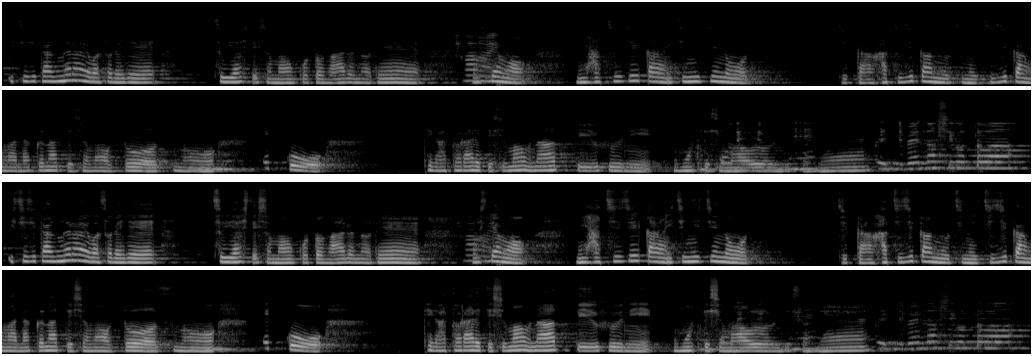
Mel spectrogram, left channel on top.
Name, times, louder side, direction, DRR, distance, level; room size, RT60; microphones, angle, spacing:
voice 1, 0.2-1.7 2.1-7.5 8.4-12.4 13.1-13.8 14.5-19.0, right 3 dB, 70° right, 14 dB, 0.8 m, -31 dB
voice 2, 4.6-5.0 12.1-12.6 17.2-18.4 19.0-20.4, left 2 dB, 55° left, 8 dB, 4.3 m, -40 dB
25.5 x 19.5 x 7.2 m, 1.1 s
head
